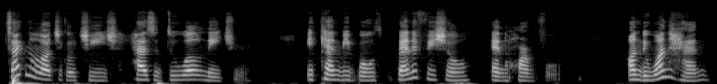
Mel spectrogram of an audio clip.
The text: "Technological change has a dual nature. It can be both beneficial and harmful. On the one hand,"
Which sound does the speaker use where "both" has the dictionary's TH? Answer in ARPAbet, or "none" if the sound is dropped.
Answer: TH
